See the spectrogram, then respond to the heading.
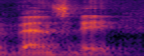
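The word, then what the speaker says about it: Wednesday: इसको लोग बोलते हैं वेडनेसडे। नहीं ये वेडनेसडे नहीं है। ये है वेडनेसडे। ये वेडनेसडे इसलिए है क्योंकि यहां पर देखिए ये जो डी है वो साइलेंट रहता है। यहां पर ये डी है यहां पर वेडनेसडे में ये इसको वेडनेसडे ही बोलेंगे। ये डी जो है होता है वो साइलेंट होता है। इसको पढ़ते हैं वेडनेसडे। ये डी जो है इसमें साइलेंट होता है।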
